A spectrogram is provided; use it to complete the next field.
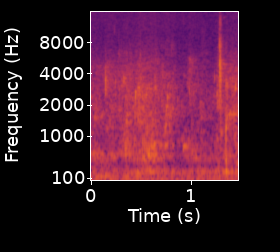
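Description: Water sloshes and splashes in a baptismal pool as someone steps in to be baptized, with a few brief bright splashes standing out over a steady watery wash.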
